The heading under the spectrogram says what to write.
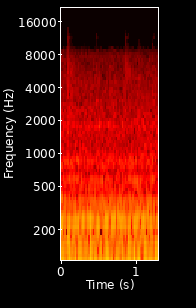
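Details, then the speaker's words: Taco stainless steel cartridge-style circulating pump on a Central Boiler outdoor furnace, tested: quiet, steady low hum at constant pitch, no rattle or grinding; the pump sounds healthy. "That one sounds good too."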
